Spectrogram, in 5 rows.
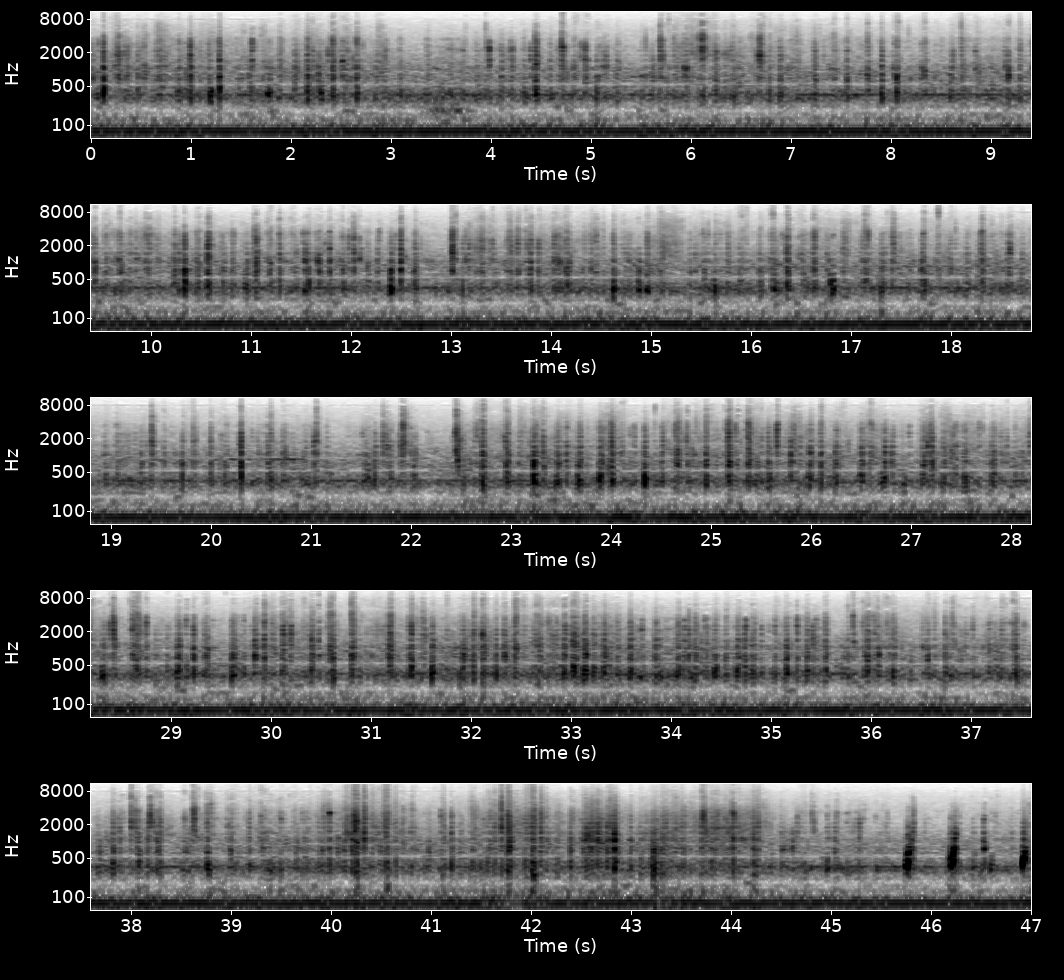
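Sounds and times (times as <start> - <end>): low hum: 0.0 - 47.0
person chewing food: 0.0 - 47.0.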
